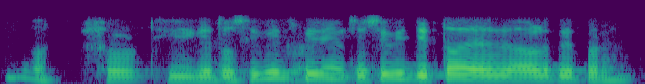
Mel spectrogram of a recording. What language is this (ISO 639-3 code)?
pan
